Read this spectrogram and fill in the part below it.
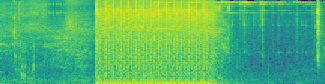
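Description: Rapid gunfire blasts loudly.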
